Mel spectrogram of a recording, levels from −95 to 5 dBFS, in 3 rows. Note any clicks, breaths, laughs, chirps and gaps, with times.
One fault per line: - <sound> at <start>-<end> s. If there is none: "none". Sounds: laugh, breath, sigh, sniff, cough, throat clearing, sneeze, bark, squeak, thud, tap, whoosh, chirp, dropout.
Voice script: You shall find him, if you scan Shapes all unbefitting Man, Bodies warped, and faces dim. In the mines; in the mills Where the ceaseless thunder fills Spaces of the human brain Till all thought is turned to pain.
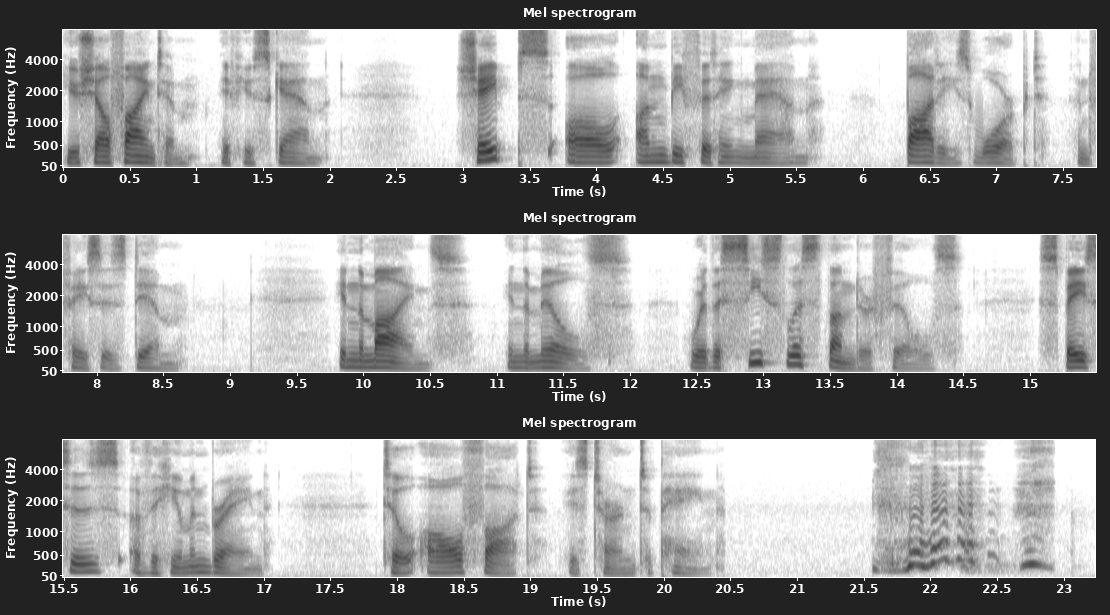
- laugh at 21.6-23.0 s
